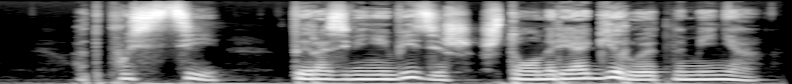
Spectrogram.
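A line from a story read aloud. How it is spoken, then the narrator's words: Hissed. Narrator (Russian): зашипела она в ответ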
